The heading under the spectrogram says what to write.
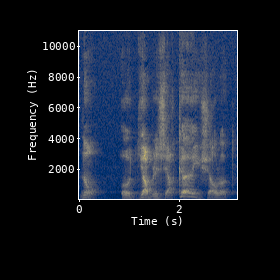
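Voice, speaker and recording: A man reading an audiobook, voicing a boastful, swaggering young man with brash, loud outbursts. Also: fairly high pitch, wildly swooping pitch, slow, gravelly, exaggerated voice. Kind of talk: audiobook character voice.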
